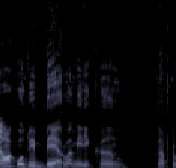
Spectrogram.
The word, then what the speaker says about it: ibero: falar ídolo híbrido tá errado o certo é ibero finalizando essa palavra aqui que o pessoal fala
